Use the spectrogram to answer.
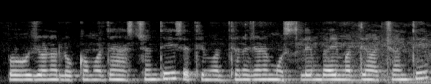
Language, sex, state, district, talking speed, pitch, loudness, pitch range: Odia, female, Odisha, Khordha, 165 wpm, 220 Hz, -14 LUFS, 215-225 Hz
